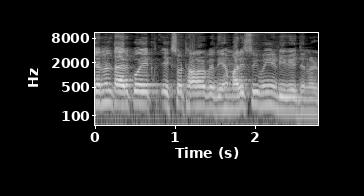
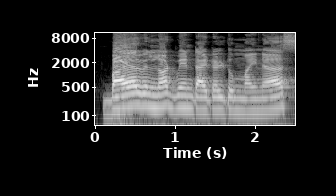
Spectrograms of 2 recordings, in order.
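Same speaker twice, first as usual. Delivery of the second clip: very slow, louder dictation of a rule; 6 dB louder, much slower than usual. Acted. Teacher dictating to students taking notes, loud and very slow. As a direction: spell the rule out word by word.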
